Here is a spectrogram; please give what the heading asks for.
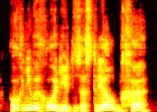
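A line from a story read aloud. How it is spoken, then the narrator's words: Laughing. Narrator (Russian): Смеясь, закос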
